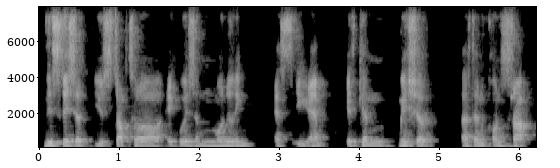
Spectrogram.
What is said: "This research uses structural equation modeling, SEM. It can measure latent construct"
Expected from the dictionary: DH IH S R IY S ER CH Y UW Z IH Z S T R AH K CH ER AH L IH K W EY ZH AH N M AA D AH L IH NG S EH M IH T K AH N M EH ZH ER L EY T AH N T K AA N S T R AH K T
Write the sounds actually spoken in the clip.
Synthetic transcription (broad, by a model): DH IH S L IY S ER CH Y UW S T R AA K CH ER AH L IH K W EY SH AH N M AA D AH L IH NG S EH M IH T K AH N M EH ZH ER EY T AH N K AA N S T R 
